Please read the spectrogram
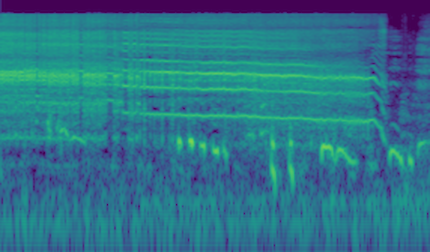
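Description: Bullfrog screaming while held in a hand: one long, continuous high-pitched wail that slowly sinks in pitch and cuts off near the end. This is a frog's distress scream at being grabbed.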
